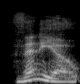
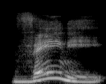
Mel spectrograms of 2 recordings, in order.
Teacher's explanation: veneo with a short e is i come vainy with a long e is i came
